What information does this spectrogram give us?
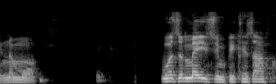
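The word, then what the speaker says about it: Namor: I mean talukan and Neymar Neymar and more no more let me pronounce that properly no more it was amazing because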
